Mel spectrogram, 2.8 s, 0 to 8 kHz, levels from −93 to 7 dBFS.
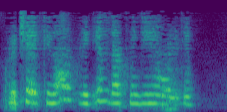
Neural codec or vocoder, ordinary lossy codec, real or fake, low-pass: codec, 44.1 kHz, 0.9 kbps, DAC; MP3, 24 kbps; fake; 7.2 kHz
